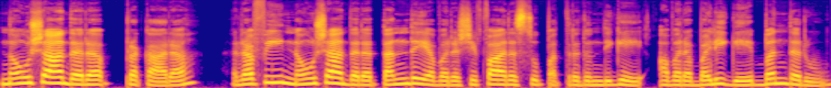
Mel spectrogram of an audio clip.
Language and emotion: Kannada, neutral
